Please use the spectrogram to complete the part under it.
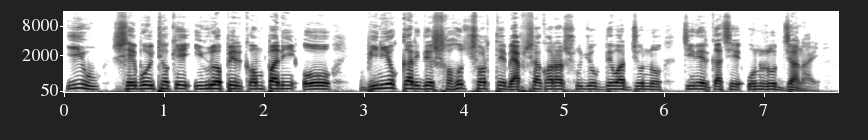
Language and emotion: Bengali, neutral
